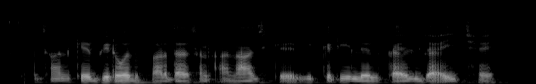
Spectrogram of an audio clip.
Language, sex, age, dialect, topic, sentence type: Magahi, male, 25-30, Western, agriculture, statement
